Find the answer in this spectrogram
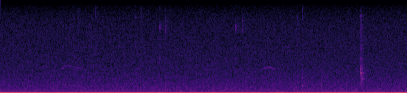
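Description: Steady recording hiss with a low electrical hum, broken by a single sharp click about five seconds in, made while working a computer to load a new web link.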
